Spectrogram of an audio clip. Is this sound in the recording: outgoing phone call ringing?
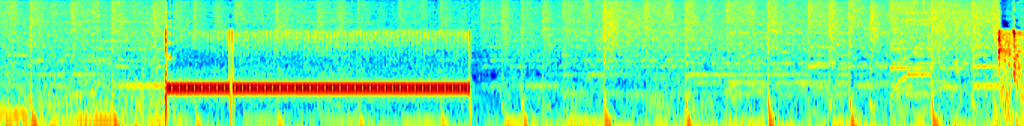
yes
